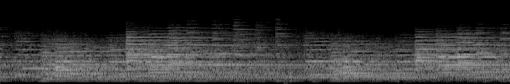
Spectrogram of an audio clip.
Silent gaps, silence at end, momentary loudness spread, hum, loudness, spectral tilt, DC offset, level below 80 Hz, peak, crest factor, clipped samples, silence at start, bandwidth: none; 0 s; 8 LU; none; -28 LUFS; -3.5 dB/octave; under 0.1%; -82 dBFS; -14 dBFS; 16 dB; under 0.1%; 0 s; 15.5 kHz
